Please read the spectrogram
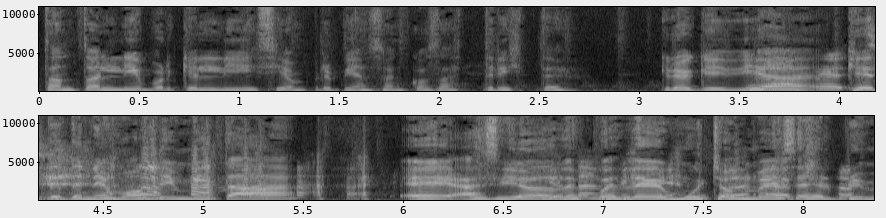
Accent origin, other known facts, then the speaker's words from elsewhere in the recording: Quillota, Valparaíso, Chile; Mira, yo soy de una ciudad bastante curiosa. Soy de Quillota.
